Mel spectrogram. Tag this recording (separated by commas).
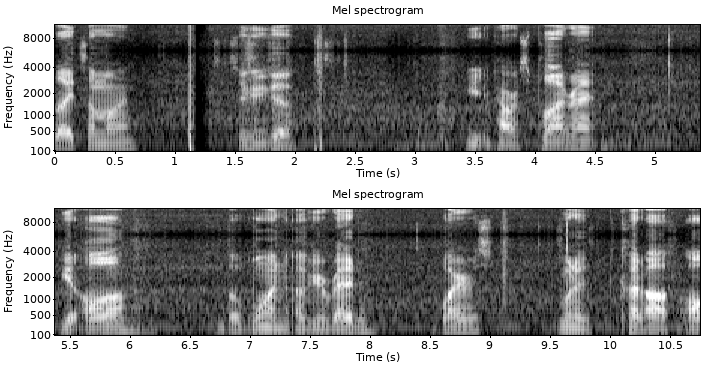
Speech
